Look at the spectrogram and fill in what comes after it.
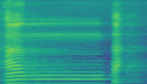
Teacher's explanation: anta nunnya masih kelihatan ya tidak samar tapi bedanya harus ditahan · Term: izhar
